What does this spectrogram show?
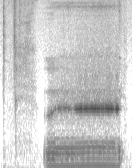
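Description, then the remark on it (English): A person whistles and hums at once for about a second and a half: a steady high whistle rides over a low buzzing hum, both sustained, then stop together. “And then I can uh, whistle and hum at the same time.”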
